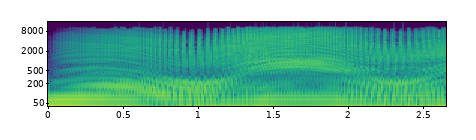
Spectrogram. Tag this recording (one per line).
bass
bassline
drumandbass
dubstep
neuro
neurobass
